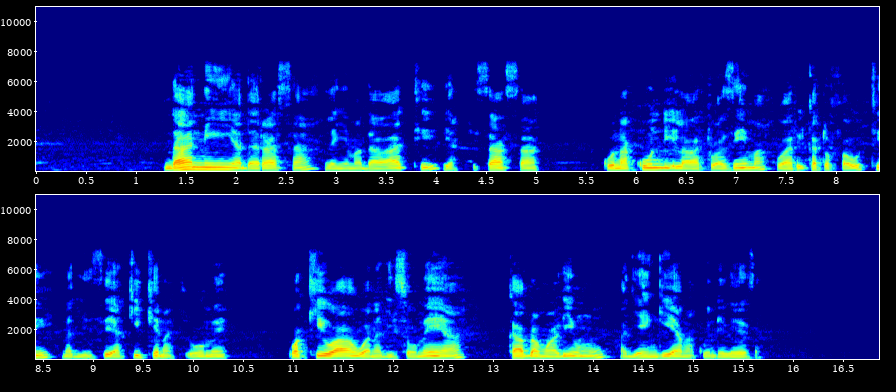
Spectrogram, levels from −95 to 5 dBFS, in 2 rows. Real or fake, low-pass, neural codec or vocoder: fake; 7.2 kHz; codec, 16 kHz, 16 kbps, FreqCodec, larger model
